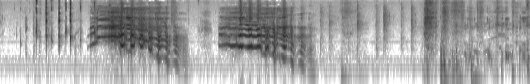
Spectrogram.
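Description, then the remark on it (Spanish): A horse neighs loudly twice in quick succession, each whinny a long, quavering cry that falls in pitch, followed by a short burst of snorting and shuffling noise. “Es manco el caballo, le falta una gamba.”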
